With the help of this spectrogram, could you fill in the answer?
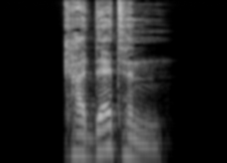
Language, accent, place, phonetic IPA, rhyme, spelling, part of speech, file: German, Germany, Berlin, [kaˈdɛtn̩], -ɛtn̩, Kadetten, noun, De-Kadetten.ogg
- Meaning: 1. genitive singular of Kadett 2. plural of Kadett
